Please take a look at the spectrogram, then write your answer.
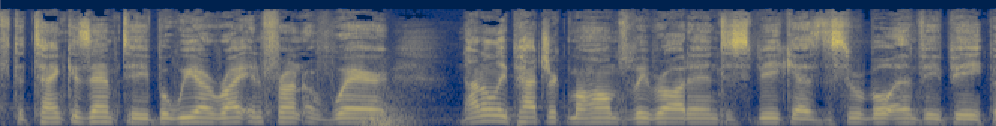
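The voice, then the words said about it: Hoarse, nearly lost voice. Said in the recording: “got a sexy voice on ... Got no voice left ... I have no voice and no energy left”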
